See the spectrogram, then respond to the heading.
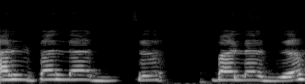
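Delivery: qalqala wrongly slowed and drawn out. Showing the mistake that learners make: slow, drawn-out qalqala. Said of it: "they'll apply it very slowly".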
